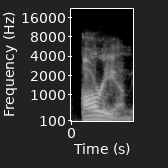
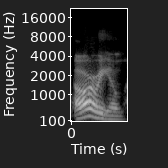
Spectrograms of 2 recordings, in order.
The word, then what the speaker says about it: Aureum: It's called Aureum. It's actually derived from Latin for gold. – Oh, I like that. Aureum.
